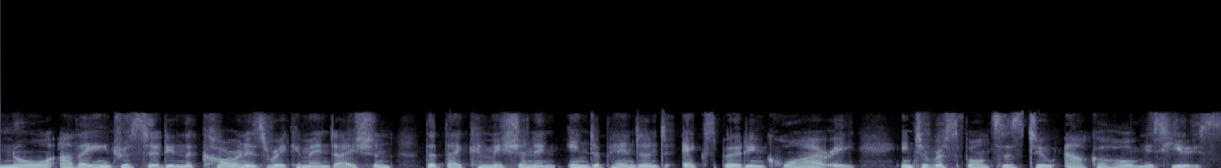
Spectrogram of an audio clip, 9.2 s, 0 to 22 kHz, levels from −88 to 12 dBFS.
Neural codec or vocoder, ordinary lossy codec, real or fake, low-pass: none; AAC, 32 kbps; real; 7.2 kHz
